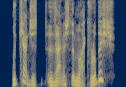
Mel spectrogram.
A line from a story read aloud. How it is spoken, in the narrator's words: Ignis sputtered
